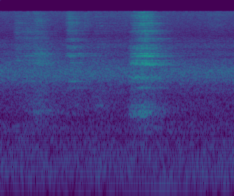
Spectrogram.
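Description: A short, noisy breath close to the microphone about one and a half seconds in, with a fainter one earlier, over steady background hiss.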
